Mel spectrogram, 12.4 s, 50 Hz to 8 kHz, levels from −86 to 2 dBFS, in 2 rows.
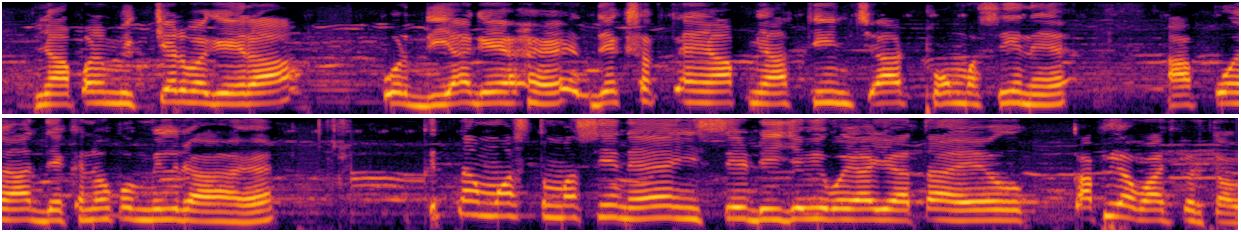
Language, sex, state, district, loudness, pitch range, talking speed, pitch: Hindi, female, Bihar, Jamui, -15 LUFS, 240-280 Hz, 180 wpm, 260 Hz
